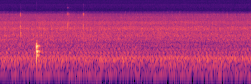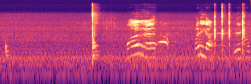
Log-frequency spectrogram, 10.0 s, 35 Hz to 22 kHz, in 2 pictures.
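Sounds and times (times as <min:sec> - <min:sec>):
cricket bat striking ball: 0:06.9 - 0:07.2
man shouting: 0:07.6 - 0:08.6.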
